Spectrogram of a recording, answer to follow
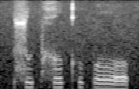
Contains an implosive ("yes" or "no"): no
